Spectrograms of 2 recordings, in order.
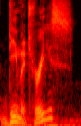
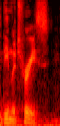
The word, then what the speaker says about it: Dimitrescu: that it's pronounced lady dematrice i'm going to be pronouncing it damotresk because that's how ethan in the game pronounces it but apparently uh to romanian people it should be pronounced uh dimitrescu so maybe ethan's getting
